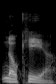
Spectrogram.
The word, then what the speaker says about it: Nokia: hit me up um it's Nokia first of all just don't yeah I think the people over the pond call it like Nokia they pronounce all their vowels weird how about Nakaya now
